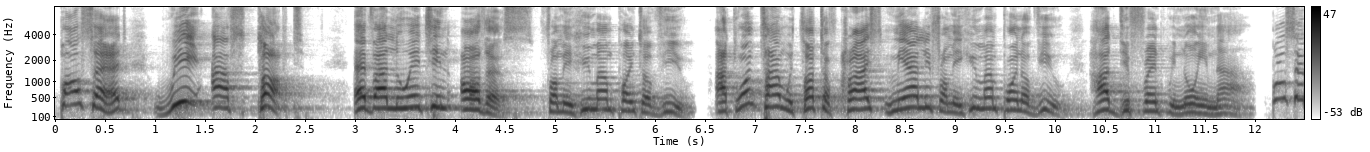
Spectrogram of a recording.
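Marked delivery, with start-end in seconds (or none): 1.0-11.9 preaching scripture. Acted. Preacher quoting Paul to the congregation, loud proclamation. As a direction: proclaim the verse with force. Reads Paul's words loudly.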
